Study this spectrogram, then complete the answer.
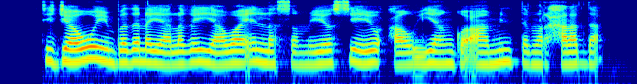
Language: Somali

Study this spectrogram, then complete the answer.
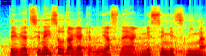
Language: Czech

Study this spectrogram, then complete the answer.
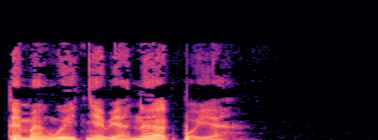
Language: Copainalá Zoque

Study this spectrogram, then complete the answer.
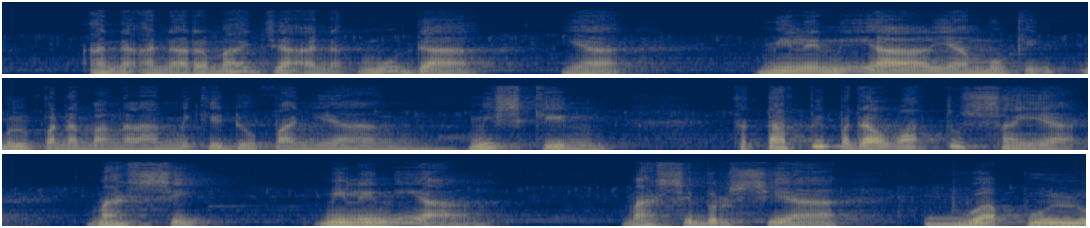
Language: Indonesian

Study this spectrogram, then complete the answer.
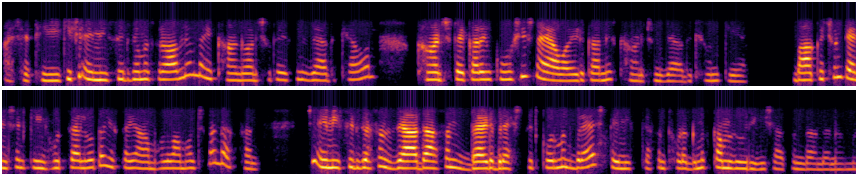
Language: Kashmiri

